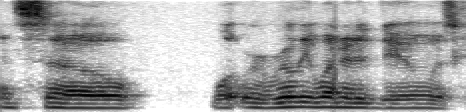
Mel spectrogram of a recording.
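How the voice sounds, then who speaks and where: A somewhat breathy voice, dark and mellow in tone, with fairly even intonation. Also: man. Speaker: e-learning developer presenting a case study. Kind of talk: webinar presentation. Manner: fast; hesitant, many fillers.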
